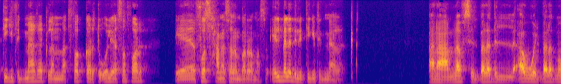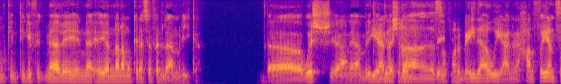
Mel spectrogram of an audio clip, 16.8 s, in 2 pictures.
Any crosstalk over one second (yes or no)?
yes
